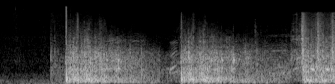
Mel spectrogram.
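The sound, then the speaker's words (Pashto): Gunfire from fighting between Afghan forces and Taliban insurgents in the provincial centre of Kalat, Zabul: three loud, sharp blasts at roughly even intervals, each decaying slowly into a long rumbling tail. “دا په زابل مرکز کلات کې د افغان ځواکونو او وسلوالو طالبانو ترمنځ د جګړې ډزيدي.”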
